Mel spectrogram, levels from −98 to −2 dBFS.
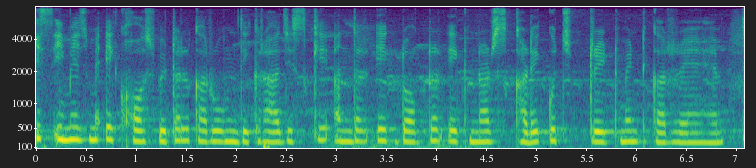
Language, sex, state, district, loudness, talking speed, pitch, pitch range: Hindi, female, Uttar Pradesh, Shamli, -16 LUFS, 185 wpm, 220 Hz, 215-235 Hz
